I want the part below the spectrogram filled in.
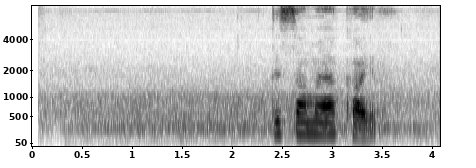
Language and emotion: Russian, neutral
